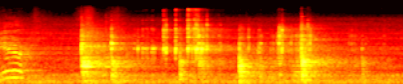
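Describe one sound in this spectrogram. Metal parts clink and knock as a brake caliper is fitted by hand.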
